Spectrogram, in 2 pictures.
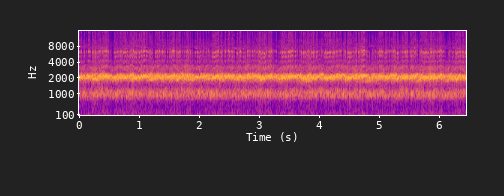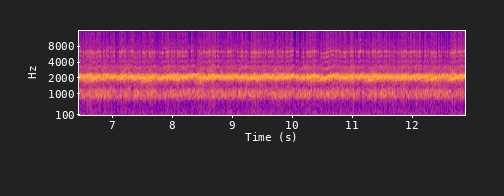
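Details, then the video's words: Dense frog chorus forming a seamless high-pitched whirring wall of sound, unchanging in loudness and rhythm through the whole recording, nothing else audible. "Fascinating Frog Sounds"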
